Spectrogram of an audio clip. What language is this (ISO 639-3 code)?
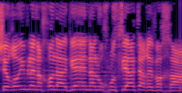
heb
